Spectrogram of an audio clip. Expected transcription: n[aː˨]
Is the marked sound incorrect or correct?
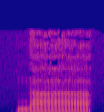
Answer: correct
